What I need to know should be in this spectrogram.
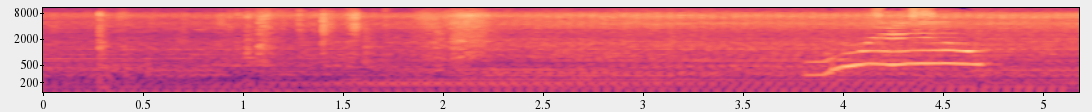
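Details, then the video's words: Domestic cat, one of two cats being made to talk to each other, gives one drawn-out rising meow near the end over a loud rhythmic mechanical hum and scattered clicks. "Cats talking to eachother"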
